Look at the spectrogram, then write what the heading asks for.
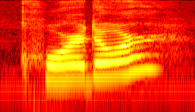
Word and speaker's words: Quoridor: Somebody also mentioned Onitama, and then Corridor, and that's spelled Quoridor.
